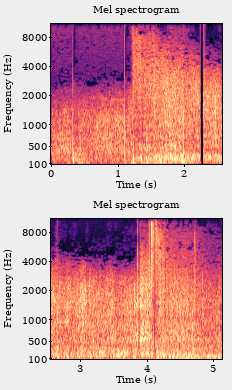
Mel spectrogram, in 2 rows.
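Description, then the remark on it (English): Explosions from drone and missile attacks on Kyiv on the night of June 16, one of the largest attacks of the war, falling about 500 meters away: a dense, continuous roar of rumbling blasts, broken by several sharp cracks and one especially abrupt bang midway, with no voices. “There's also some audio for what the attacks sound like.”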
